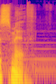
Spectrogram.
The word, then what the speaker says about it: Psmith: And now, leave it to Smith. The P is silent.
